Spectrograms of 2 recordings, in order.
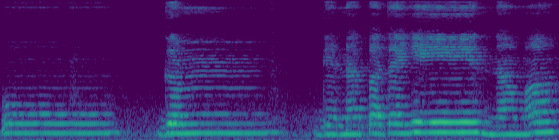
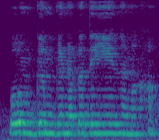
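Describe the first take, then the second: First: The phrase is said slowly. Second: The phrase is said quickly. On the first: "അതല്ലാതെ ... ഇങ്ങനെ" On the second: "എന്ന സ്പീഡിൽ പറയുന്നവരുണ്ട്"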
